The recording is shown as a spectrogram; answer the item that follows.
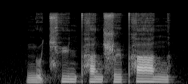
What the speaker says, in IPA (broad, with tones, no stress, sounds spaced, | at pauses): n̪ ṵ˨˩ t͡ɕʰ y˥˨ n pʰ a˥˨ n ʂ ɻ̩˦ pʰ a˥˨ n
